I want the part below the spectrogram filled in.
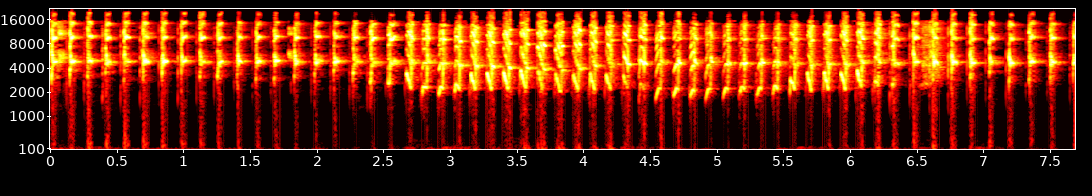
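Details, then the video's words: Lovebird in full song, used to prompt other lovebirds into long chattering, ngekek panjang: a long unbroken run of sharp, high, rapid chattering notes, about four per second, shifting slightly in pitch throughout. "suara lovebird gacor ini SANGAT DI REKOMENDASI untuk MENJADIKAN lovebird gacor NYAUT NGEKEK PANJANG"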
